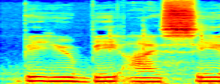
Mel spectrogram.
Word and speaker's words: Bubic: His name is Chris Bubic. B-U-B-I-C. It's pronounced Bubic.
